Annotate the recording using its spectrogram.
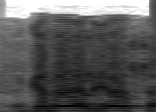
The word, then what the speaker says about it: Gamaliel: Is that right? Gamaliel? Gamaliel, thank you.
